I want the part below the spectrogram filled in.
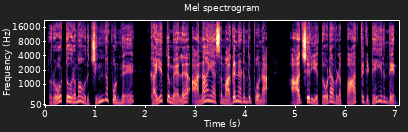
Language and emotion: Tamil, surprised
